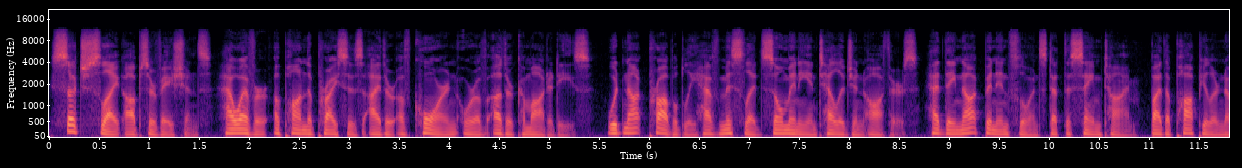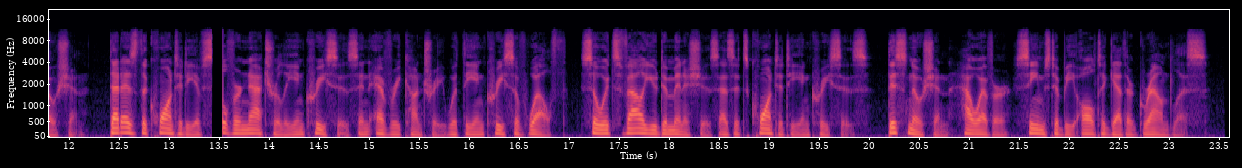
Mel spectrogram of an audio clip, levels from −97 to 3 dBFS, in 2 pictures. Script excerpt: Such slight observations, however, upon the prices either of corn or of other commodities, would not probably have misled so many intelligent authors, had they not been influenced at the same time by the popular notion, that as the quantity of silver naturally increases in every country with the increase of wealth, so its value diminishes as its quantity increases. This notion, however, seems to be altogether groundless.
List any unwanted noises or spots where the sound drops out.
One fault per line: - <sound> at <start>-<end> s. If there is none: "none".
- dropout at 13.4-13.5 s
